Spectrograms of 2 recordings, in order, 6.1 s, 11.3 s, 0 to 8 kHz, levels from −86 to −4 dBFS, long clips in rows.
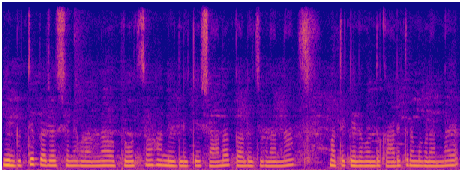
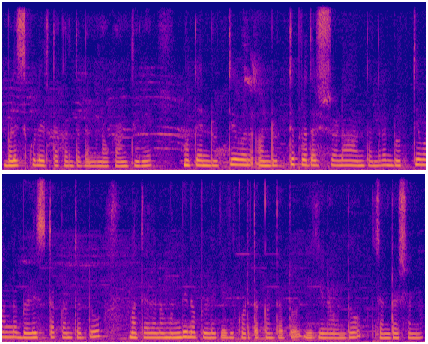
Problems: none marked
